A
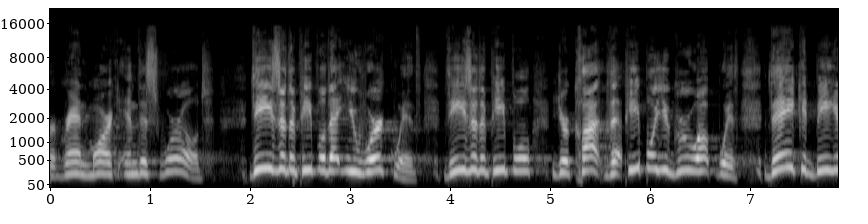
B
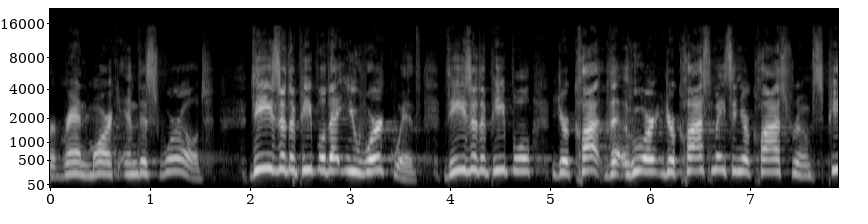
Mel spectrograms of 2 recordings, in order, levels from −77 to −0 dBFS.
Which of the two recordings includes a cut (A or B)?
A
